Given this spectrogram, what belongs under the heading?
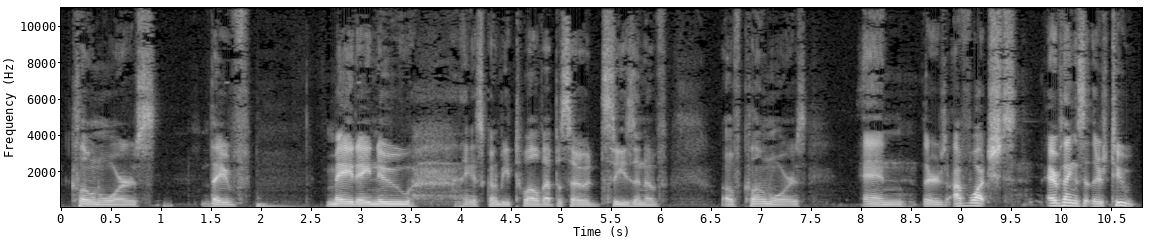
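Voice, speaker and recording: A man co-hosting a podcast in casual chat, halting and conversational, with some swearing. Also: medium pitch, fairly bright tone. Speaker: podcast co-host.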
